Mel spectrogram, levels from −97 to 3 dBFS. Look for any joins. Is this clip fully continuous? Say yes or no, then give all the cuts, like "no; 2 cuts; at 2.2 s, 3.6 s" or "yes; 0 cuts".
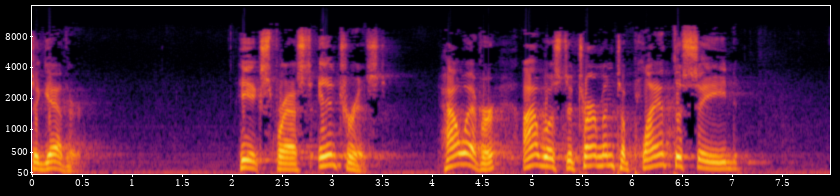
no; 1 cut; at 4.1 s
